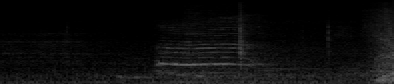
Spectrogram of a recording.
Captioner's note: baby cry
